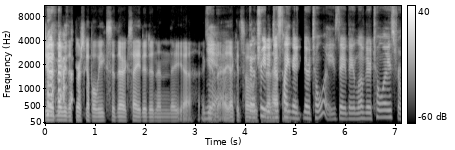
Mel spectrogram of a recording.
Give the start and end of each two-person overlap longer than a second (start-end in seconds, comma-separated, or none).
3.1-4.9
